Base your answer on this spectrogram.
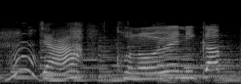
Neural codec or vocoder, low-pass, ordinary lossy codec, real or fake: none; none; none; real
